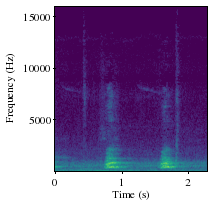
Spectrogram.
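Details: Pet dog TJ barks in complaint, eager to fetch, while poplar fluff drifts from trees across the road; two short, punchy yelps come about 0.8 seconds apart over a low background hum.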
